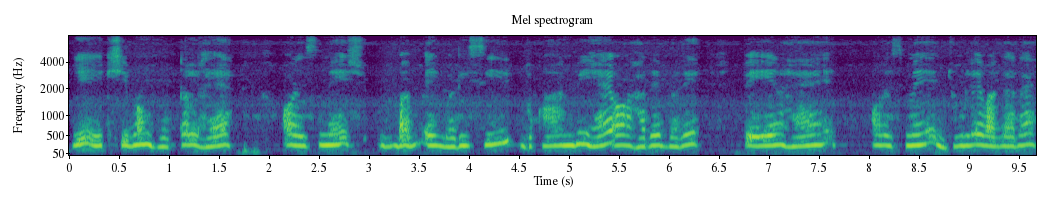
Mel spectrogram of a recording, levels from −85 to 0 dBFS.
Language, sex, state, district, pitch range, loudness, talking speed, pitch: Hindi, female, Madhya Pradesh, Dhar, 240-265 Hz, -18 LUFS, 140 wpm, 250 Hz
